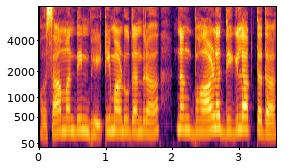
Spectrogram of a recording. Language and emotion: Kannada, fearful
